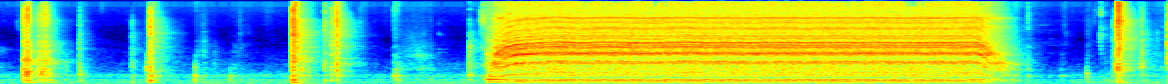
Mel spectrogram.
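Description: A blender starts up and runs loudly for about five seconds, mixing ingredients with a steady high whirring whine, then cuts off, framed by scattered clunks and knocks before and after.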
